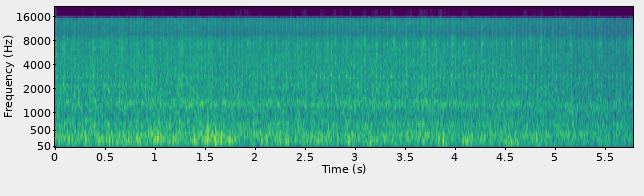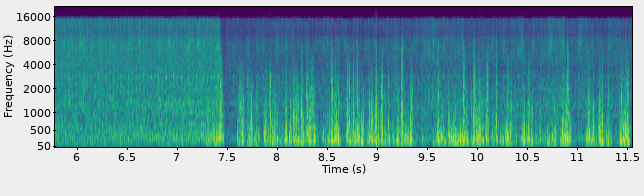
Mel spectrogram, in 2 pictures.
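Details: Nissan YD25 diesel at idle: a dense, rattly clatter that turns choppier and more pronounced after a few seconds; owner unsure whether injectors, timing chain, belts, pulleys or turbo; unidentified engine noise.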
